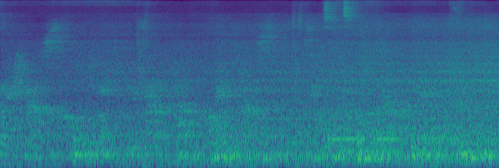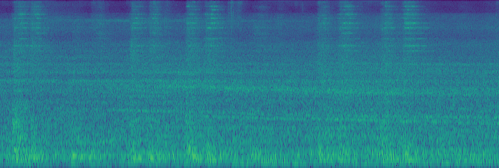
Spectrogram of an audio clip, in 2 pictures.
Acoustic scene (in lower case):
subway station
